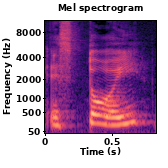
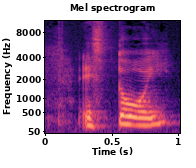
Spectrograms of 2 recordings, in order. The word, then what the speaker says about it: estoy: So we have estoy doesn't need an accent because it ends in a Y. So esttoi, it lands on that second syllable.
